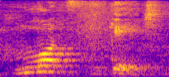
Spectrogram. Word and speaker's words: mortgage: In castle, most people will pronounce this as castle. This is not pronounced as castle, but it's pronounced castle because the letter T is silent.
